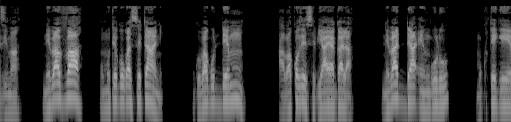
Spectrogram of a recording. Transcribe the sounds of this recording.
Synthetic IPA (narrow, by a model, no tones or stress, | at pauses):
zima | ne̞βava | mumute̞ɡo̞ɡwasetaːni | ɡwuβaɡudːe̞mu | a̰βako̞ze̞se̞βjaːjaɡala̰ | ne̞βadːaʔe̞ŋɡulu | muku̥te̞ɡe̞ːɾa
